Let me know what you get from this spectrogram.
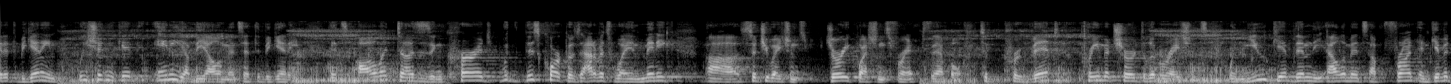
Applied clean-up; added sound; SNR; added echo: none; Animal; 7 dB; reverberation time 1.3 s.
